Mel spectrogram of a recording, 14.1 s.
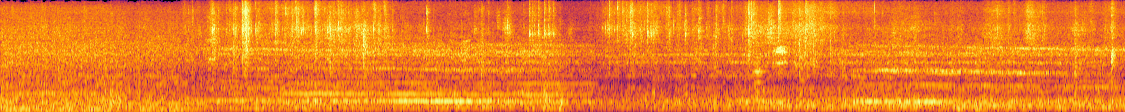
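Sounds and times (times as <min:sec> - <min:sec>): electric train whine: 0:00.0 - 0:14.0
wheels clicking over rail joints: 0:02.4 - 0:11.1.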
